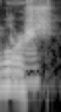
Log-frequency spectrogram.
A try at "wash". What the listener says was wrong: There's an R in it if you live up north.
